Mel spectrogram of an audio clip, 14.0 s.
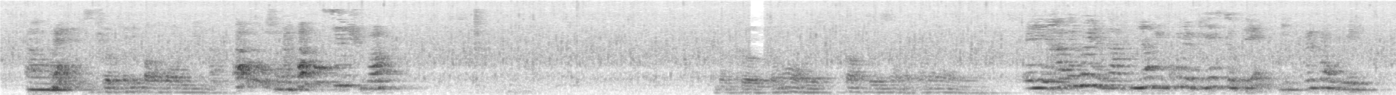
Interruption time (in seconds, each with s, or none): none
